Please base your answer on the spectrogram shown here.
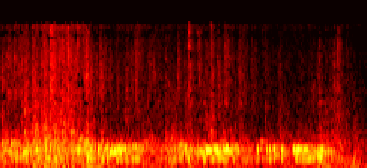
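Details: Racing pigeon giving clear, deep, rolling coos in drawn-out phrases that swell and fade, with light rustling behind.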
